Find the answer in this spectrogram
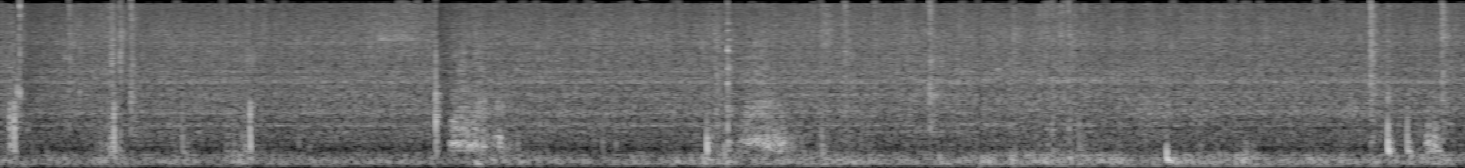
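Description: A kitchen knife cutting a red pepper on a plastic chopping board: a handful of short, irregular knocks as the blade meets the board. They sit over a steady rushing background noise.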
